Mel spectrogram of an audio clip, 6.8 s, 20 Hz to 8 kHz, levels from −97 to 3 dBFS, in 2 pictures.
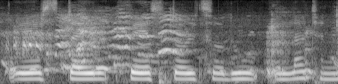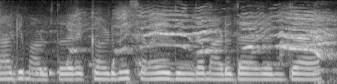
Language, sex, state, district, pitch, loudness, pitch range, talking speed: Kannada, female, Karnataka, Mysore, 210 Hz, -16 LUFS, 205-215 Hz, 90 wpm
